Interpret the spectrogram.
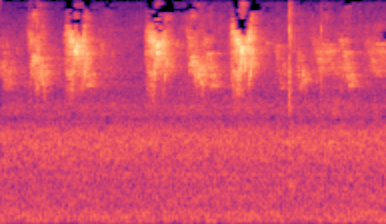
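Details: At sunrise, house sparrows give three spaced, slightly softer chirps against a noticeable low rumbling background.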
